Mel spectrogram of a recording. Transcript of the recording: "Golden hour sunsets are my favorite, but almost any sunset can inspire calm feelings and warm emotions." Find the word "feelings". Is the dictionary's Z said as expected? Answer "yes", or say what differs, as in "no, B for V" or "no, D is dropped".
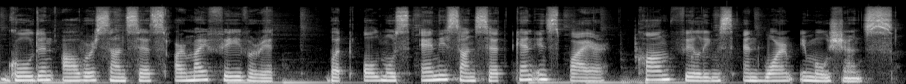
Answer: no, S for Z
